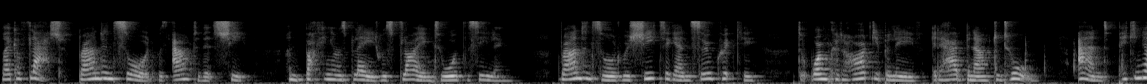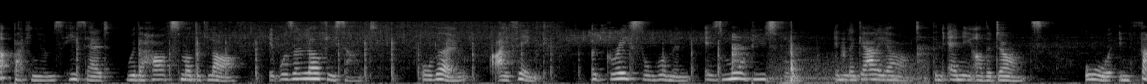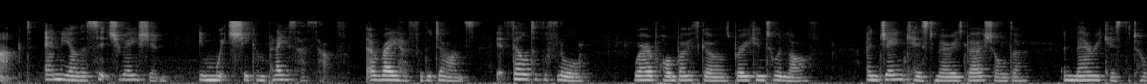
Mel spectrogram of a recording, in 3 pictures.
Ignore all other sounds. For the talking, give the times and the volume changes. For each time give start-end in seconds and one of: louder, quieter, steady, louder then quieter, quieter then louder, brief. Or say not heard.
0.0-34.3 steady.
